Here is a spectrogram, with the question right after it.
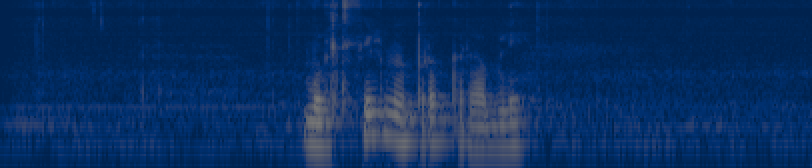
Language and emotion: Russian, neutral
